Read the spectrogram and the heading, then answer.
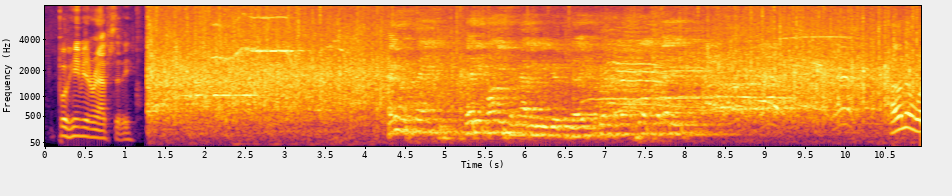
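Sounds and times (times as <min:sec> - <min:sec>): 
speech: 0:00.2 - 0:01.2, 0:04.3 - 0:08.2, 0:10.6 - 0:10.9
large theater audience applause on a recording: 0:01.3 - 0:10.9.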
